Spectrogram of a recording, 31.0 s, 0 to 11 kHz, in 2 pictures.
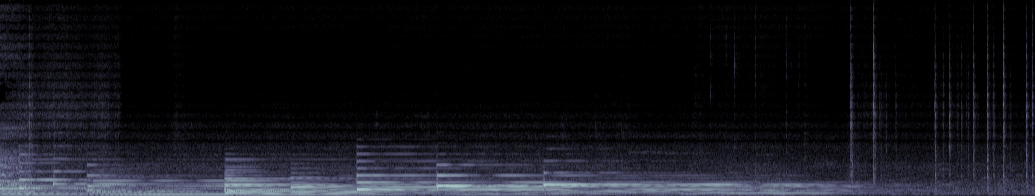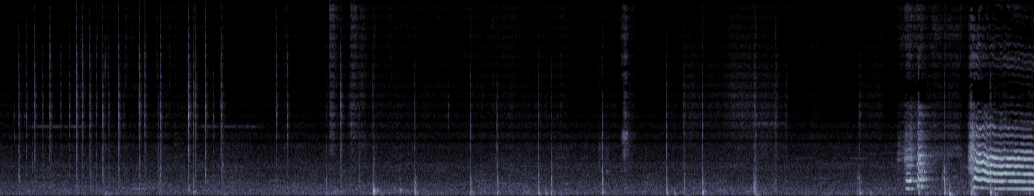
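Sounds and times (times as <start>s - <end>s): laptop keyboard typing: 12.8s - 19.0s, 19.7s - 23.9s, 25.5s - 27.3s.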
